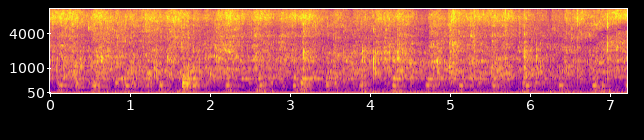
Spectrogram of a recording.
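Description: Sliced onions sautéing in hot mustard oil in a kadhai while being stirred with a spatula: a steady frying hiss with soft scrapes of the spatula against the pan.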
